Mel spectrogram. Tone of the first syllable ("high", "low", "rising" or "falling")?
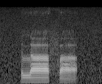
high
